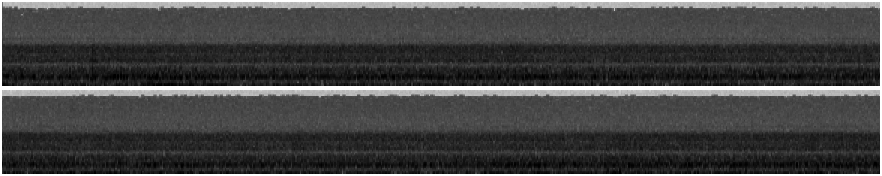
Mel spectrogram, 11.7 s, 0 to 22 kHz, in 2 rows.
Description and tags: Foley Object Small Radio Interference Loop Mono 01
Loop of an old small radio.
Gear : Rode NTG4+
electric, electronic, interference, interferences, loop, noise, radio, small, static, white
